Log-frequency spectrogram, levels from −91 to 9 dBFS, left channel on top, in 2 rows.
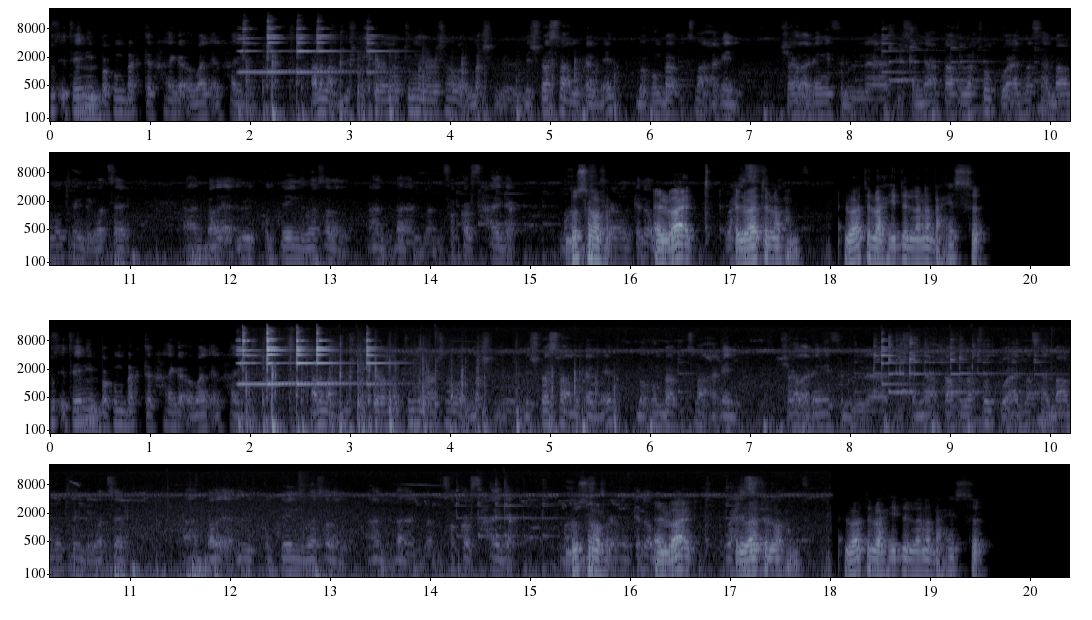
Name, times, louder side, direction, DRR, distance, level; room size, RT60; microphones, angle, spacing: voice 1, 0.0-6.9 7.3-14.9 15.3-16.6 16.9-17.5, right 1 dB, 30° right, 1.4 m, -56 dB
sound 1, 1.9-18.0, right 13 dB, 75° right, 0.4 m, -44 dB
voice 2, 15.4-15.8 16.2-16.6 17.0-17.7 18.1-19.5, left 3 dB, 45° left, 0.7 m, -42 dB
5.1 x 3.0 x 2.7 m
head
